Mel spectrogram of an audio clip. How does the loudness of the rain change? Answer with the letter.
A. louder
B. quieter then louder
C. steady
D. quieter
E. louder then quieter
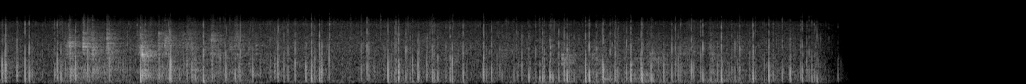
C.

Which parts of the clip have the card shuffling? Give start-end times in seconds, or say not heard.
0.6-2.6, 5.5-7.6.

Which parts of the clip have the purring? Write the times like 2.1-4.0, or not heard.
not heard.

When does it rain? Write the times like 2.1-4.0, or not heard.
0.0-8.4.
